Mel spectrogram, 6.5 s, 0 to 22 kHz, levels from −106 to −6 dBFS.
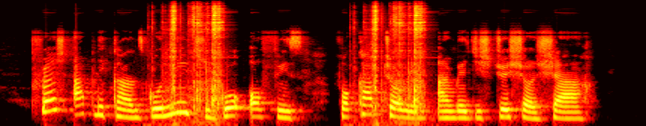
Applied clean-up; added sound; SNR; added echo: none; Cutlery, silverware; -1 dB; none.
